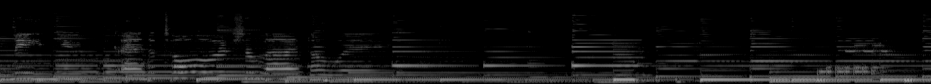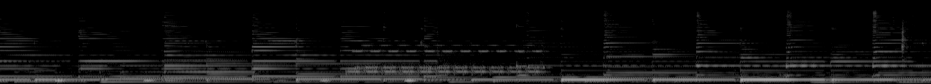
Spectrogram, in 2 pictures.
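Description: Acoustic guitar strummed and picked in an instrumental passage. A telephone rings over it in short warbling trills, first about eight seconds in and again around thirteen seconds.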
